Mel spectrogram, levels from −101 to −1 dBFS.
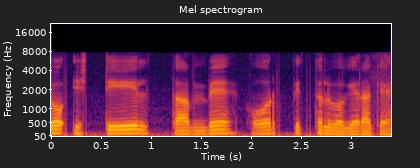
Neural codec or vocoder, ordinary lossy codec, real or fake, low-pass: none; none; real; none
